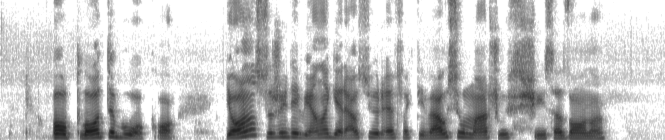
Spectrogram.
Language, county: Lithuanian, Kaunas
